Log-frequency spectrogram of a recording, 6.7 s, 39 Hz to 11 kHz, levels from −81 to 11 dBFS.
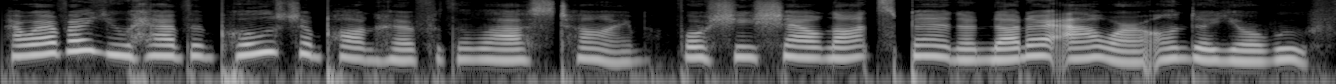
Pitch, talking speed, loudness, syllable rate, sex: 230 Hz, 180 wpm, -20 LUFS, 4.3 syllables/s, female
